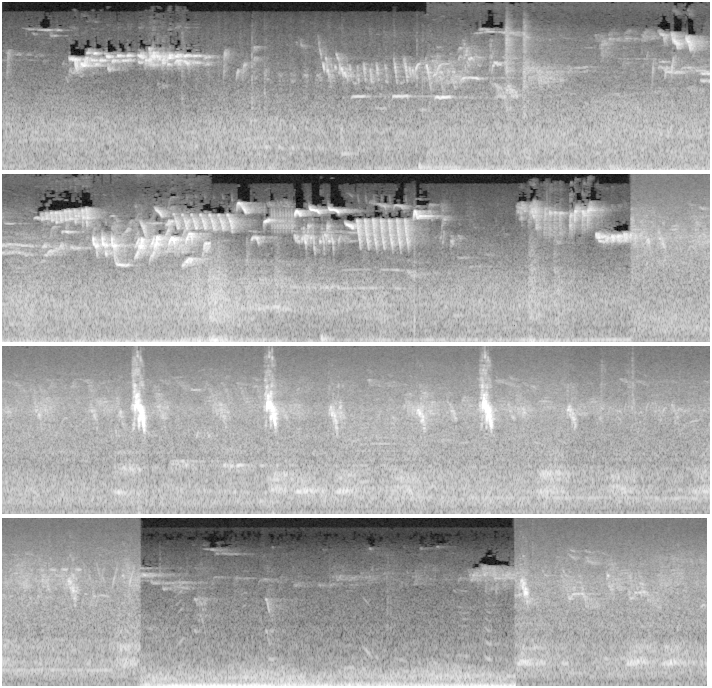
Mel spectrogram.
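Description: Wild birds singing in the countryside, several songs overlapping, with the recording cutting to a new place a few times. Through the middle come a handful of loud, sharp chirps, and a low rumble lies under parts of it.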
